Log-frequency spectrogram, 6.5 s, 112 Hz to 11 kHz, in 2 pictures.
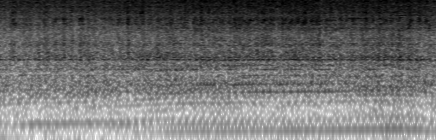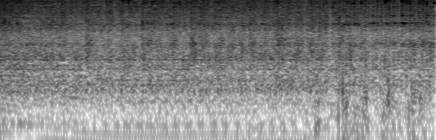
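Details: Peugeot 306 XLtd diesel cold start after a full glow plug cycle, no throttle: struggles to fire, then idles unevenly with an irregular knock and shake about three times a second under the clatter; owner suspects failing injectors, cause unconfirmed.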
